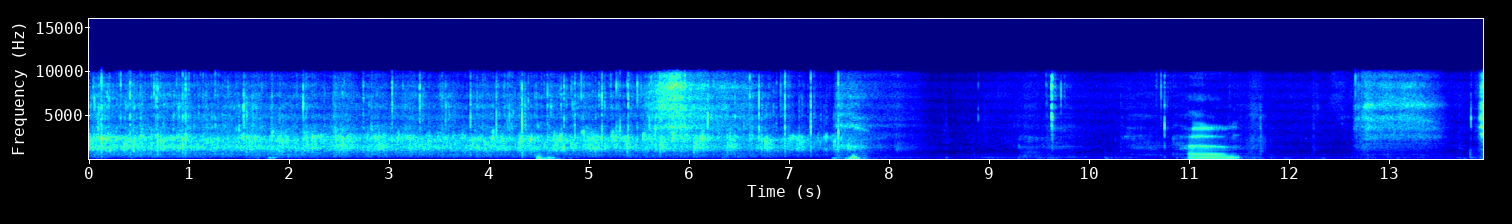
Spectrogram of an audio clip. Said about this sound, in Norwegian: Dere må gjerne klappe han fram, for det gjør det alltid så mye lettere å eh, komme fram hit og snakke.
